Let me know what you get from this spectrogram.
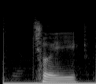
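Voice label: "tshui3", Teochew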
